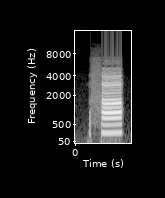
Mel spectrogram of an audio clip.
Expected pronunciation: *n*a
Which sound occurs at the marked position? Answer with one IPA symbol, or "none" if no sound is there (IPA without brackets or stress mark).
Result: θ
